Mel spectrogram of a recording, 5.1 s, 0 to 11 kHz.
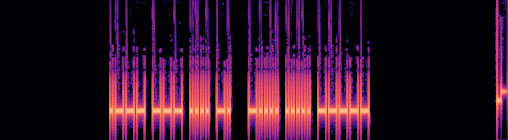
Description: Morse code, heard as a keyed tone, about 44 wpm, 700 Hz. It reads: JOHN 650
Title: CWT Exchange 45wpm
